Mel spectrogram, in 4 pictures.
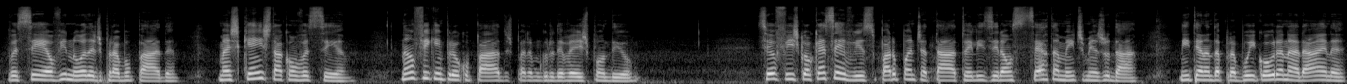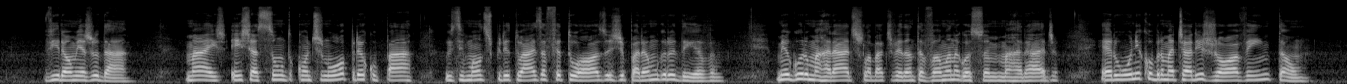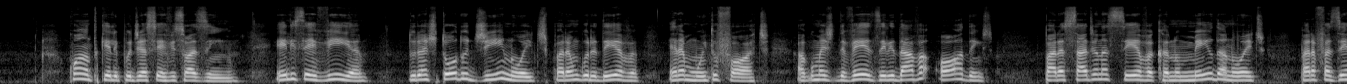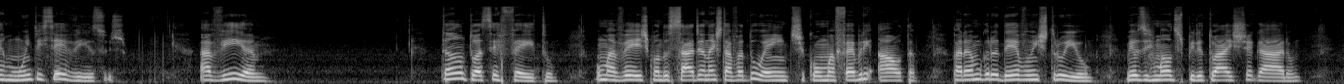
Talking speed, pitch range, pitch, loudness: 135 wpm, 185-215 Hz, 200 Hz, -17 LUFS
